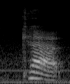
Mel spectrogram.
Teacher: when you say it, your mouth is almost wide open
